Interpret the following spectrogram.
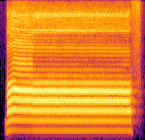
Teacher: জিহ্বার গোড়া তার বরাবর উপরে তালুর সাথে লাগিয়ে অক্ষরটা উচ্চারিত হবে, ঠিক আছে? একটু মোটা আওয়াজে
